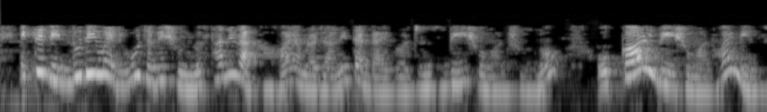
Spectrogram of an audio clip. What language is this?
Bangla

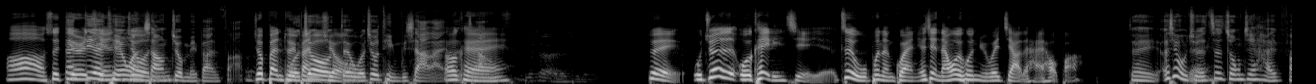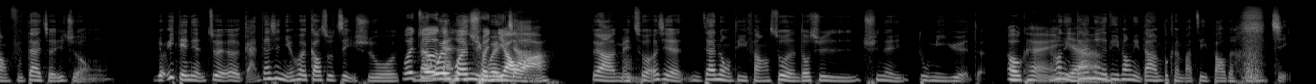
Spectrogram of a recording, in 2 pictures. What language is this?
Chinese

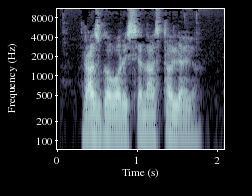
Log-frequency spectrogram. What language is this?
Serbian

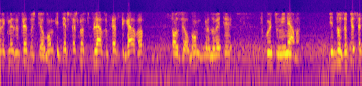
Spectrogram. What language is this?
Bulgarian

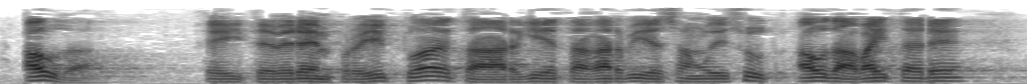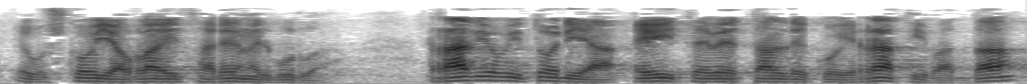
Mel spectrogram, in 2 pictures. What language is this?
Basque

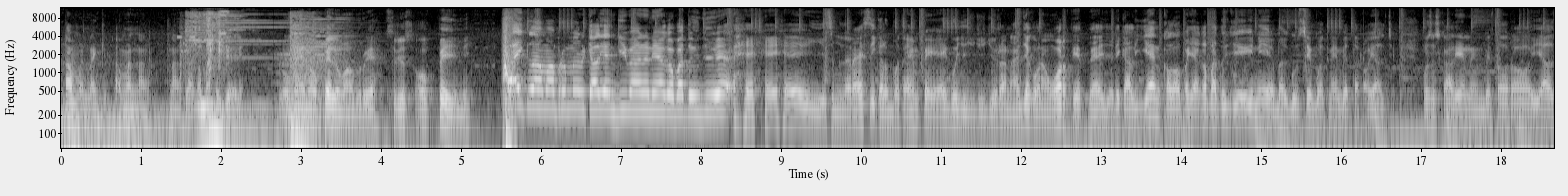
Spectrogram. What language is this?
Indonesian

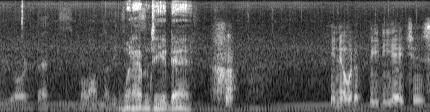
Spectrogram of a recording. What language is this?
Turkish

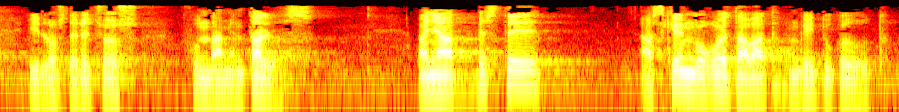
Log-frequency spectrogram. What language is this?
Basque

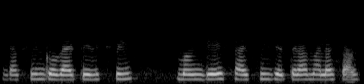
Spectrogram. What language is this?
Marathi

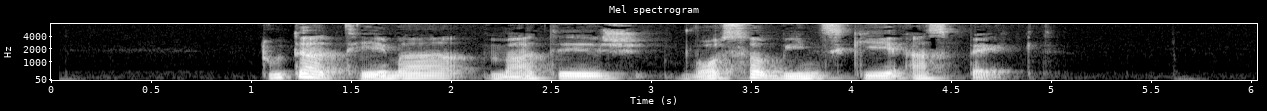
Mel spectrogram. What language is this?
Upper Sorbian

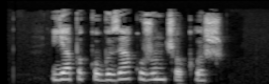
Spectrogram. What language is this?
Mari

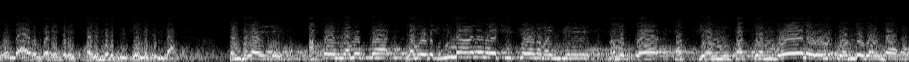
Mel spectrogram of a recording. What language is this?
Malayalam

